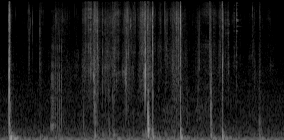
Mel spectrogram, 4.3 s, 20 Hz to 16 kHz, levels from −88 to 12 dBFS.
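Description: No technical faults are audible anywhere in the recording.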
